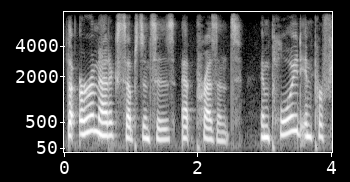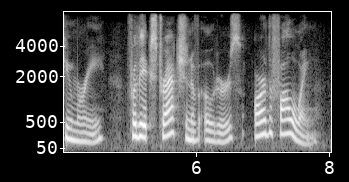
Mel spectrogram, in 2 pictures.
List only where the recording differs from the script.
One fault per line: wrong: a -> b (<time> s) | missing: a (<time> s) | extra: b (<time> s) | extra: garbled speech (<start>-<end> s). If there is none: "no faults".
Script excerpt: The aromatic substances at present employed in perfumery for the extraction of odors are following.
extra: the (7.0 s)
